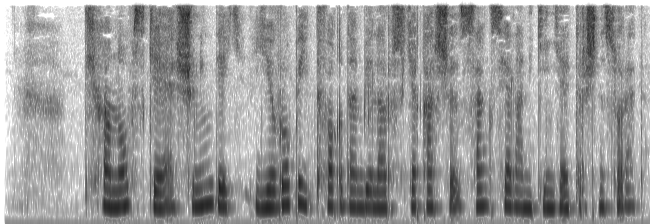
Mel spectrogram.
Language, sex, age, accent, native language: Uzbek, female, 18-24, Farg'ona, Uzbek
